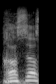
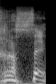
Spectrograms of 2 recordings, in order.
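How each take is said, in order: First: The word ends in an 'eur' sound. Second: The word ends in an 'et' sound. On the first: This is how people who speak Creole poorly say it. The speaker calls it wrong. "Ranceur, c'est pour les gens qui parlent pas bien le créole" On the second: This is how people say it on the street. The speaker calls it right. "Rancet, c'est comme ça qu'on parle dehors là"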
